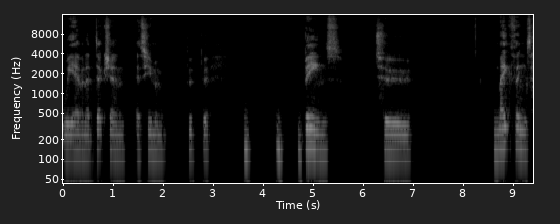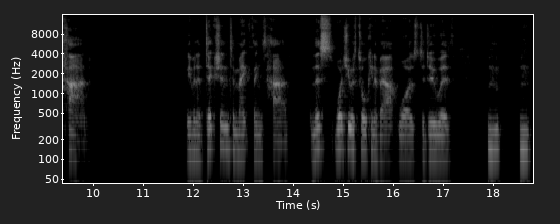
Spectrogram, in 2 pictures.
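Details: Stuttering with repetitions and pauses in an adult male from New Zealand who describes himself as a proud person who stutters; podcast interview.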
